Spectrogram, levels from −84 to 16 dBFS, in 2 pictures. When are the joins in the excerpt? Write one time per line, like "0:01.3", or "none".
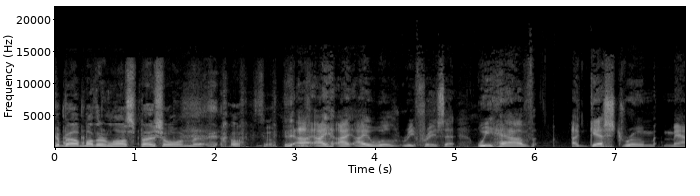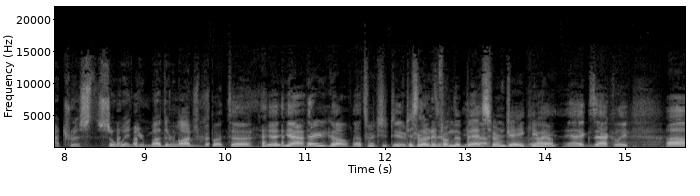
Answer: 0:09.8
0:11.0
